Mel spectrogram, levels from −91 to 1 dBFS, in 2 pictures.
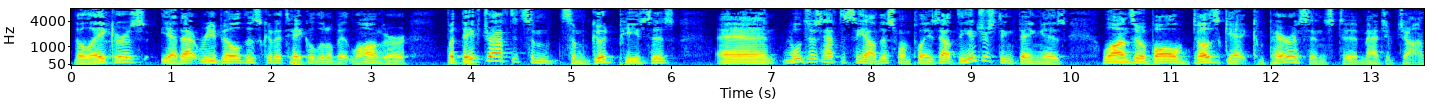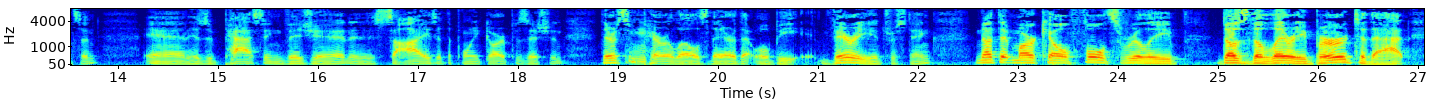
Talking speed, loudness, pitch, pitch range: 165 wpm, -24 LUFS, 115 Hz, 95-125 Hz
